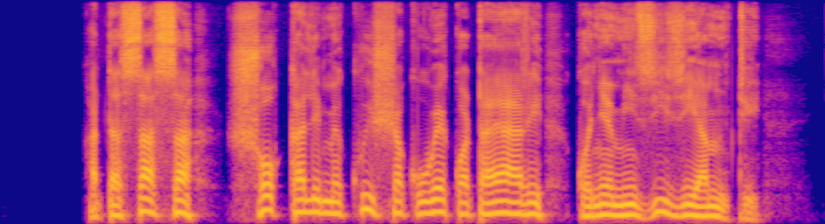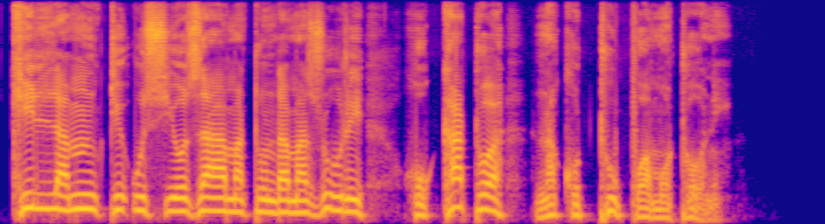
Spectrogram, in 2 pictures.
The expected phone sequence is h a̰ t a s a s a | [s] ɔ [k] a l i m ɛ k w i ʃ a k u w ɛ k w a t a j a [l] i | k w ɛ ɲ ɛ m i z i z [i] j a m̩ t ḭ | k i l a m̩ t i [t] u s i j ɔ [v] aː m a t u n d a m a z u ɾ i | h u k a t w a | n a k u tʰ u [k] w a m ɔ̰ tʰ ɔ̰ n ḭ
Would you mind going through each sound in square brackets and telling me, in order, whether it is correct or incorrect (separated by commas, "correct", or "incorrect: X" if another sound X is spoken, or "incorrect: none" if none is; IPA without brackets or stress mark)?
incorrect: ʃ, correct, incorrect: ɾ, correct, incorrect: ʔ, incorrect: z, incorrect: p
